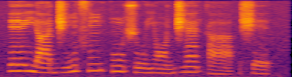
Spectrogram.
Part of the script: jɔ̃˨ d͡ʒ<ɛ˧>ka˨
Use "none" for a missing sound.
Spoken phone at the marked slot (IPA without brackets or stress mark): ɛ̃˧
